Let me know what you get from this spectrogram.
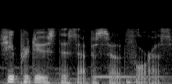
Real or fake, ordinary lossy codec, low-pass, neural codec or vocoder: real; Opus, 32 kbps; 5.4 kHz; none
